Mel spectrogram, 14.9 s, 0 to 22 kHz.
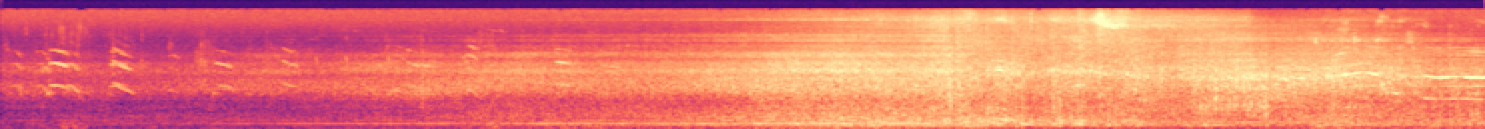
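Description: ScotRail Class 170 Turbostar diesel multiple unit approaching and running along the platform: its diesel engine drone and wheel-on-rail noise grow steadily louder, loudest about eight to eleven seconds in, with a thin high squeal near the end. Birds call in a string of short falling notes over the first few seconds.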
